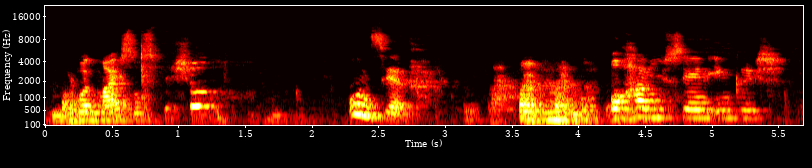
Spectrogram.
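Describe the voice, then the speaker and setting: A teenage female student playing an excitable, candid woman artist in a stage monologue. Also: high voice, takes it slowly, exaggerated voice. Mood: indignant, wry. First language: German. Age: teens. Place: theatre stage before an audience. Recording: echoey theatre, distant camera, background noise.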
